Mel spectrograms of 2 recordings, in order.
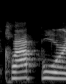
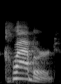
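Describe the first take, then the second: First: Both parts are said fully, ending in 'board'. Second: It is reduced, ending in a weak 'bered'. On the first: The speaker calls it wrong. "I would always say a clapboard house" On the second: The speaker calls it right. "But it's clabbered"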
